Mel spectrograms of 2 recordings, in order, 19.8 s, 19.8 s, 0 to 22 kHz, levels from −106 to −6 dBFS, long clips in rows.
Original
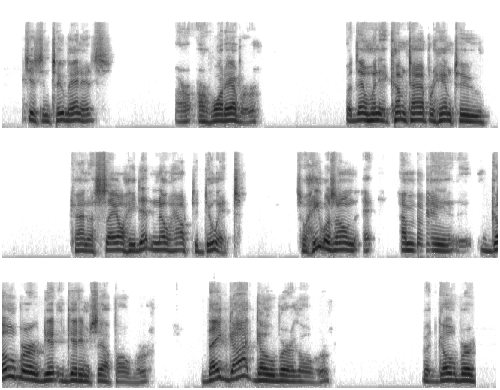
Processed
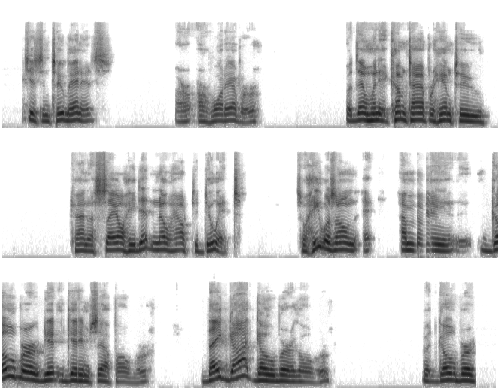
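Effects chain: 1.05–3.2 compressor 2:1, threshold -30 dBFS, peak gain reduction 8 dB; gain -1 dB

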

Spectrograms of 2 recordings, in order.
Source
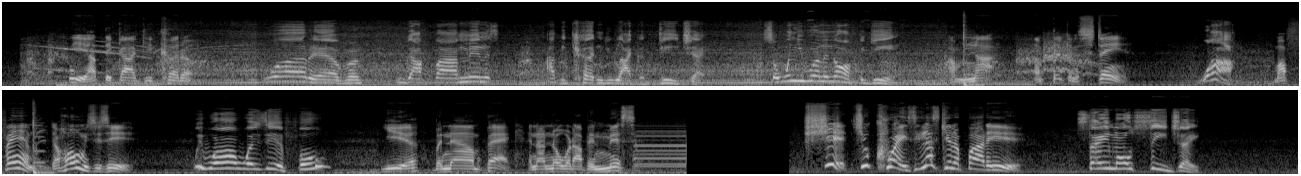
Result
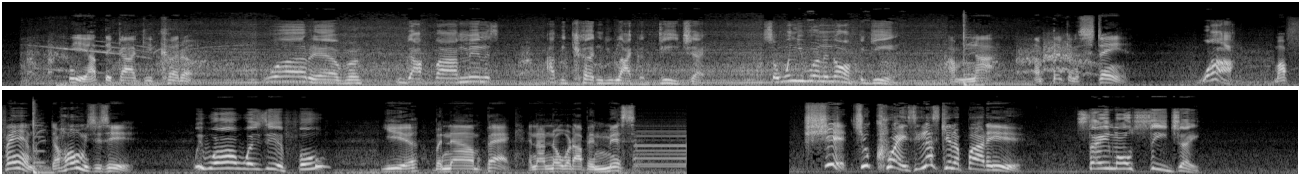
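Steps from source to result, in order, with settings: high shelf 6100 Hz +7 dB; gain +6 dB

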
